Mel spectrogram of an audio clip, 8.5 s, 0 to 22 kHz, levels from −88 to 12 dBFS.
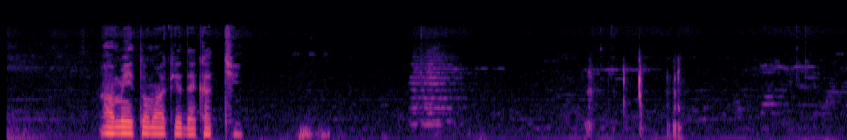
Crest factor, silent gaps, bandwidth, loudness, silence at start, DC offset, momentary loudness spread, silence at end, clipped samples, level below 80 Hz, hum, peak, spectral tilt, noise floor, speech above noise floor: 26 dB; none; 11.5 kHz; -29 LUFS; 1 s; under 0.1%; 28 LU; 1.65 s; under 0.1%; -62 dBFS; none; -8 dBFS; -7 dB/octave; -67 dBFS; 41 dB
